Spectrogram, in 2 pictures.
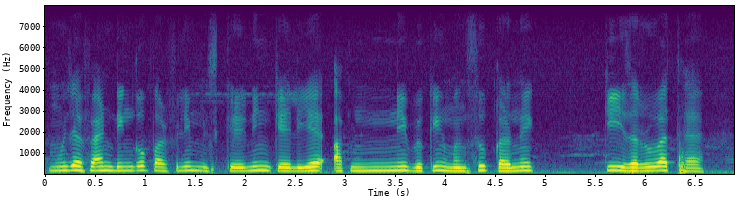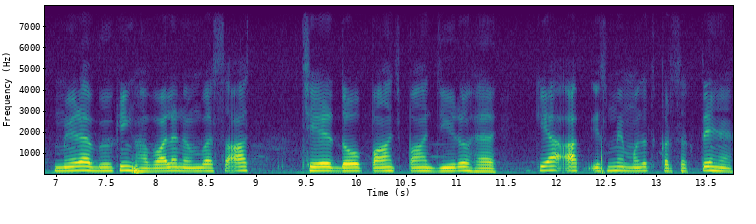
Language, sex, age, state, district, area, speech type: Urdu, male, 18-30, Bihar, Saharsa, rural, read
